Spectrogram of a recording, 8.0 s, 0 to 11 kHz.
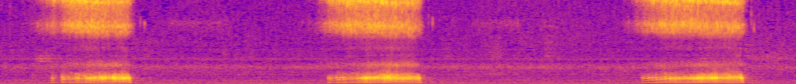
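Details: Sleeping Shih Tzu puppy: three rattly, buzzing snores about a second each on steady breaths around 21 a minute, faint room hum; snoring.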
